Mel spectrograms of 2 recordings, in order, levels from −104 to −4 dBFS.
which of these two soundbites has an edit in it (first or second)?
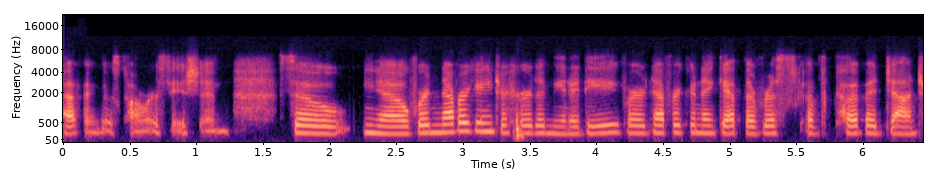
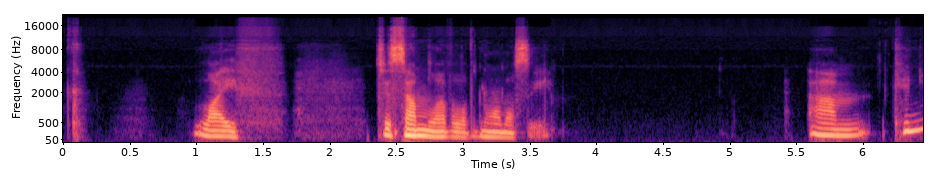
second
